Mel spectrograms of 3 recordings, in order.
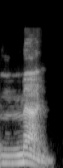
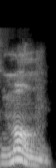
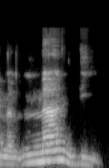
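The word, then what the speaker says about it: Monday: Entonces vamos a decir man, man. No es mon, es man, man. Man, de. Pero hay personas que la pueden decir que mandi, mandi. Debo destacar que esta pronunciación segunda que está acá con eso de di es poco utilizada.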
